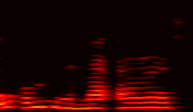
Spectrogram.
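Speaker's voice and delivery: pleading, lilting customer-service regret; empathetic apology. Shown as a demonstration. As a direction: apologise as if you feel their trouble. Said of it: "intonasinya harus gimana cara berempati".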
